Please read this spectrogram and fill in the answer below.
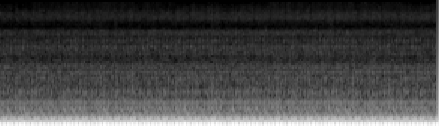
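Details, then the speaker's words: Used car exhaust checked before test drive, engine running: deep, even exhaust drone with no stumbles or skipped beats; smooth, healthy running. "if you don't hear anything and it sounds smooth when you go like this then you're good um look around listen to the exhaust see how smooth that sounds"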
